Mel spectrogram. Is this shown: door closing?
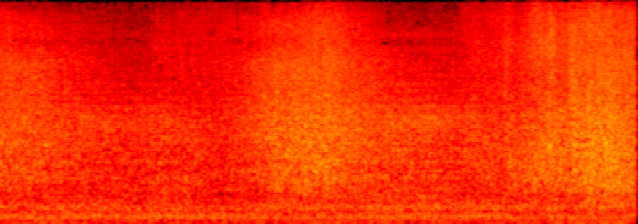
no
